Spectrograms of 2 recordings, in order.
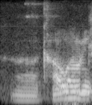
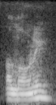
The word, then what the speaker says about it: Ohlone: It mentions you are a lecturer at Ohlone. Am I pronouncing that right? – Ohlone College. – Ohlone, there we go, in Fremont, California.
